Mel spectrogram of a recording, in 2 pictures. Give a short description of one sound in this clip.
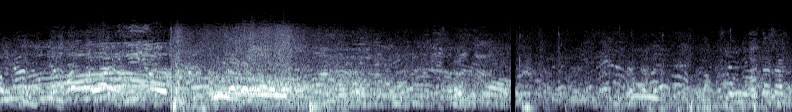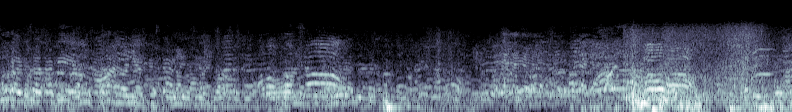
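A body splashes into a river.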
